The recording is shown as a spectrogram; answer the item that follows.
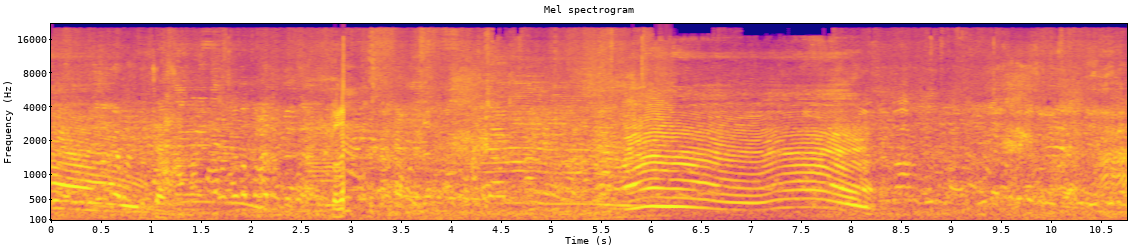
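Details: At Aftabganj cattle market in Dinajpur on 22 July, a Friesian or crossbred bull calf gives a short moo early on, then a long wavering bellow lasting about two seconds, over buyers' chatter and a brief knock.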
